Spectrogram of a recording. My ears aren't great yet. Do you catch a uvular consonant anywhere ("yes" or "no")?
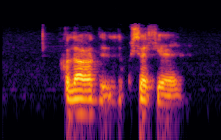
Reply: yes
